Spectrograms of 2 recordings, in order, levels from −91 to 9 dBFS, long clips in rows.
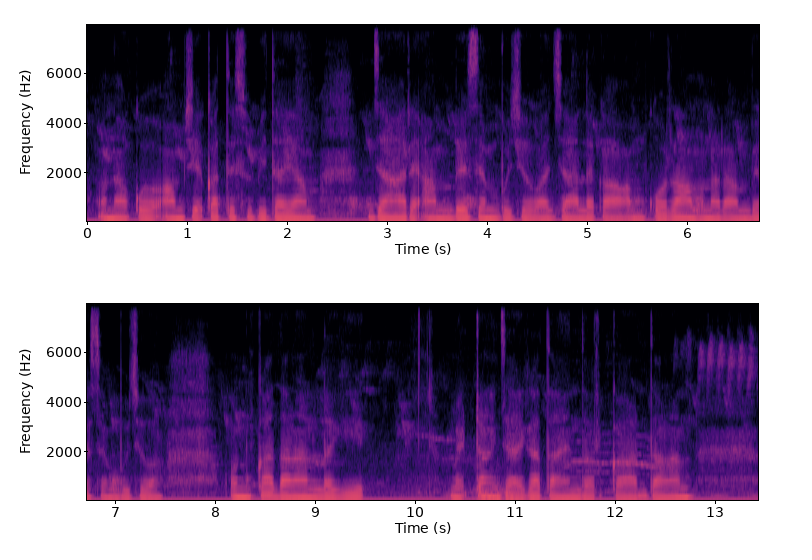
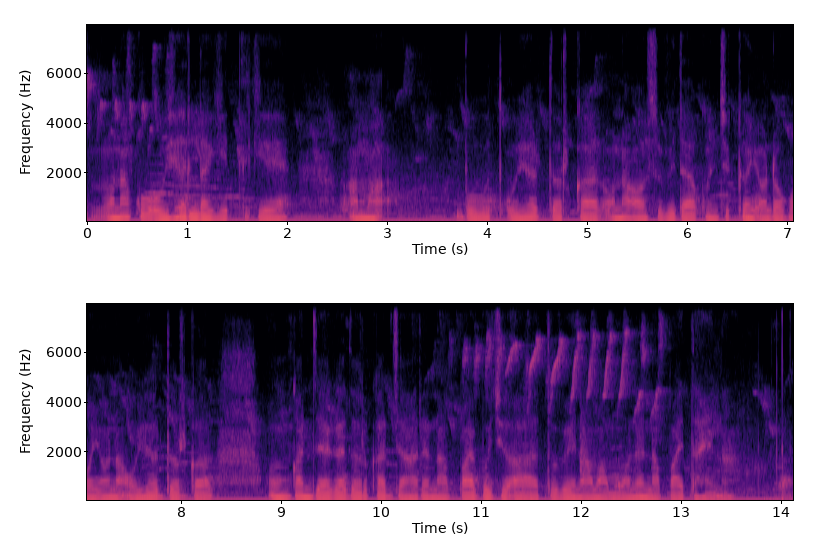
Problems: constant background noise, background conversations at intervals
